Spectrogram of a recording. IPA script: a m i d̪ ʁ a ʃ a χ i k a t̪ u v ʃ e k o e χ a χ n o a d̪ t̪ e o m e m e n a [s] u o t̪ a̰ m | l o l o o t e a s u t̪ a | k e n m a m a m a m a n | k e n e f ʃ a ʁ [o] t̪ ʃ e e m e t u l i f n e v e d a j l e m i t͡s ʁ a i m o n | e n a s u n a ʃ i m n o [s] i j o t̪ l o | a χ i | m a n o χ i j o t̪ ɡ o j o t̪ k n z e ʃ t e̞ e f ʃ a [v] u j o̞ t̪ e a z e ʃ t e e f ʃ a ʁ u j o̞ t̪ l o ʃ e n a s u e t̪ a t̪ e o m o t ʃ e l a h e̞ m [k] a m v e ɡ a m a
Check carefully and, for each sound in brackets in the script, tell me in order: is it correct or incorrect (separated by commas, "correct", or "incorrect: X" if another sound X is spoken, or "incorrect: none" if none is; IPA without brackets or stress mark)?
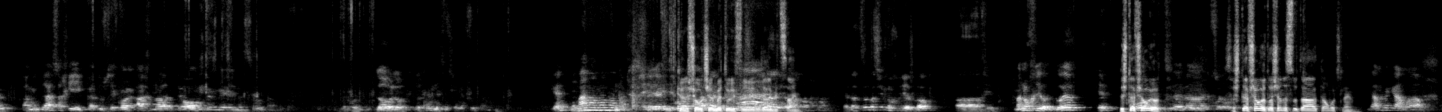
correct, incorrect: u, incorrect: χ, incorrect: ʁ, incorrect: ɡ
